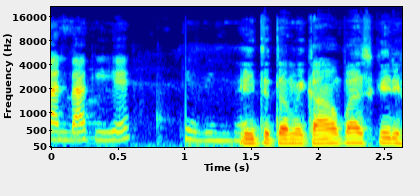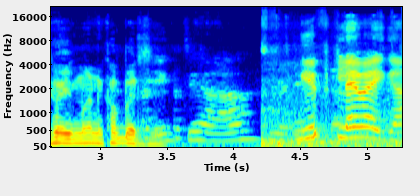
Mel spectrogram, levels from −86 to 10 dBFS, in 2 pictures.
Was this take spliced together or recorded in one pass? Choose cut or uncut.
cut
